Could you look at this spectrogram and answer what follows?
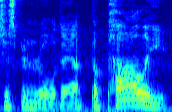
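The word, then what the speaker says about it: Papalii: been rolled out but pali or papa lee as they're now pronouncing it because it's now the correct the correct way uh isn't it is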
